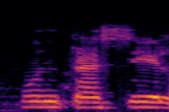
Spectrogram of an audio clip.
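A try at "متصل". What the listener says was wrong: Puan, mutasil. Oh, diidghamkan, ada sabdu mutasil, bukan muntasil. Oh, langsung dimasukkan bunyi tak, mutasil. Oh, bukan muntasil. Nah, bila mun baru munfasil.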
